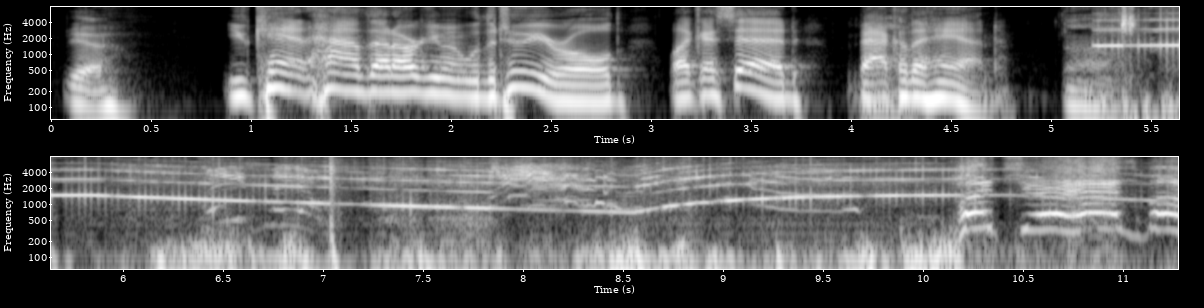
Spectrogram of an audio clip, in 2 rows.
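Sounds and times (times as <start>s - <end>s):
speech: 0.1s - 5.5s, 10.5s - 11.2s
police siren wailing: 5.2s - 11.2s.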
